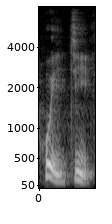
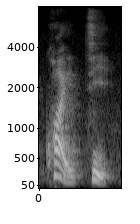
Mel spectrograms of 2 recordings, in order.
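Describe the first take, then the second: First: Hui ji as 'hway jee'; mistaken hui reading. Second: Kuai ji as 'kwhy jee'; hard k in kuai, both syllables falling; corrected kuai reading. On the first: Teacher demonstrating the mistake, hui ji said 'hway jee'. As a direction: start hui with a breathed h, not k. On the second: Teacher correcting the mistake, kuai ji said 'kwhy jee'. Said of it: "Ini bacanya". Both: Shown as a demonstration.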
